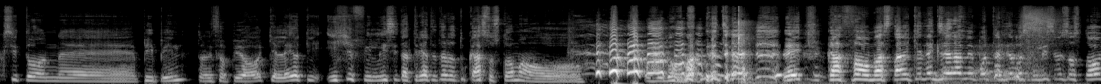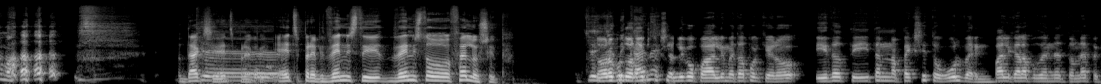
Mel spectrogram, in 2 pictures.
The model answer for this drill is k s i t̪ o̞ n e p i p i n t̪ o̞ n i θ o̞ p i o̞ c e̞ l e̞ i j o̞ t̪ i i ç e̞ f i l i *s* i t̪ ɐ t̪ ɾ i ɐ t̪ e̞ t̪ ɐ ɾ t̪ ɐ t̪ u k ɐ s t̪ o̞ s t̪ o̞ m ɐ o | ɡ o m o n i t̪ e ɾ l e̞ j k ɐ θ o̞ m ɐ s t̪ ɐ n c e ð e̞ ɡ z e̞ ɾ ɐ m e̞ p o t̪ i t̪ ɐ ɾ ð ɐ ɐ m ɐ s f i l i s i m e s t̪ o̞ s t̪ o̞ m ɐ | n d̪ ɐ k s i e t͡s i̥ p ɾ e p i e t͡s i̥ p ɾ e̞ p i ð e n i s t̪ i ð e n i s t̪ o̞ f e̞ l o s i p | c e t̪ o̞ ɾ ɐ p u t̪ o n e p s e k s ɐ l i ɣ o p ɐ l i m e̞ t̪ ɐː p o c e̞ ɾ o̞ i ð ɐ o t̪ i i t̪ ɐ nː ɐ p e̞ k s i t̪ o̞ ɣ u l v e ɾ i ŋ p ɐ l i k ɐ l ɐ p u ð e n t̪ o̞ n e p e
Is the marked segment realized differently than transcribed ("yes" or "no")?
no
